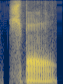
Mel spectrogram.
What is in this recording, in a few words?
"spall", American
